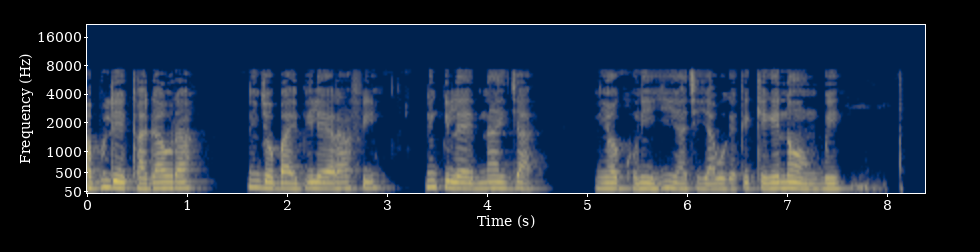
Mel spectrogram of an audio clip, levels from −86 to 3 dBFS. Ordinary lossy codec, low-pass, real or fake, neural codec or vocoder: none; 7.2 kHz; real; none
